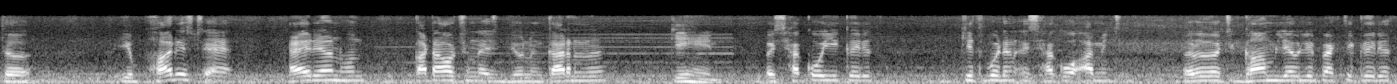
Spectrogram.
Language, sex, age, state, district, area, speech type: Kashmiri, male, 45-60, Jammu and Kashmir, Bandipora, rural, spontaneous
